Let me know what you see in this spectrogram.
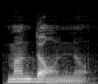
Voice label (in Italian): "mandonno", crespinese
